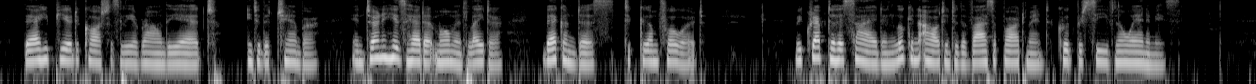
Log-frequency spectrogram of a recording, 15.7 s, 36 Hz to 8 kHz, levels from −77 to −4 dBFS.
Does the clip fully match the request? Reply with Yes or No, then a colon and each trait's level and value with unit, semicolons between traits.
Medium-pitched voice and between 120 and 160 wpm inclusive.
Yes: medium, 145 Hz; average, 145 wpm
